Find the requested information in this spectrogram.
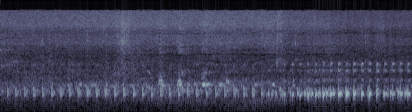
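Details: Toads croaking in a dense chorus, a rapid train of pulsed, throaty notes at a steady mid pitch, roughly three to four per second, growing louder and more overlapped toward the end.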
